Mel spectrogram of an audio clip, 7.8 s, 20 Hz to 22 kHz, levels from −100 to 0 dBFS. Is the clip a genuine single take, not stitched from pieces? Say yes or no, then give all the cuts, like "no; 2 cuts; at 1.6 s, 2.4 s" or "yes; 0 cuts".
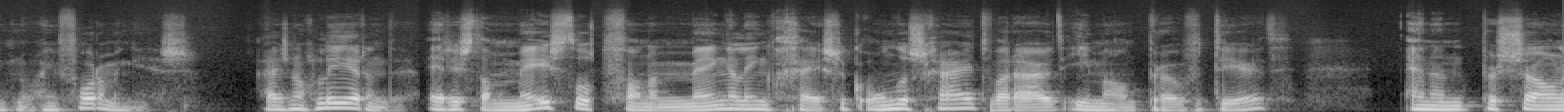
no; 4 cuts; at 2.1 s, 3.0 s, 3.9 s, 5.0 s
